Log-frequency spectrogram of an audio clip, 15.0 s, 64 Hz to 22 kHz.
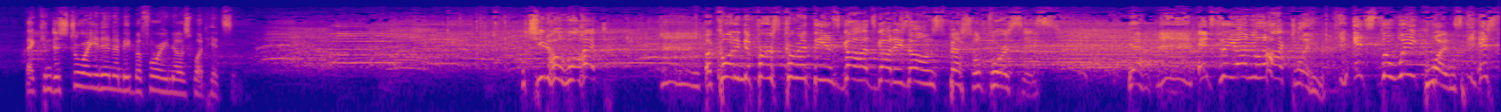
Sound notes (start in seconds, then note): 3.9 congregation chatter; 10.0 congregation cheering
